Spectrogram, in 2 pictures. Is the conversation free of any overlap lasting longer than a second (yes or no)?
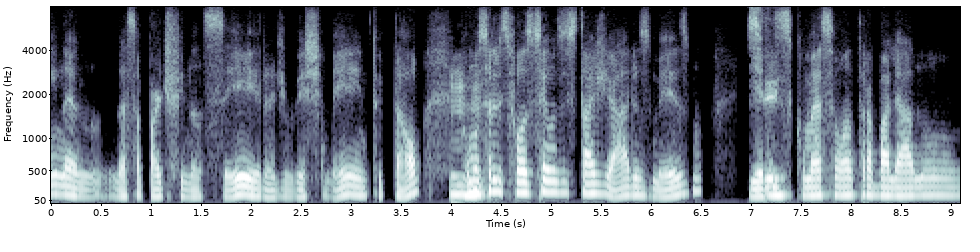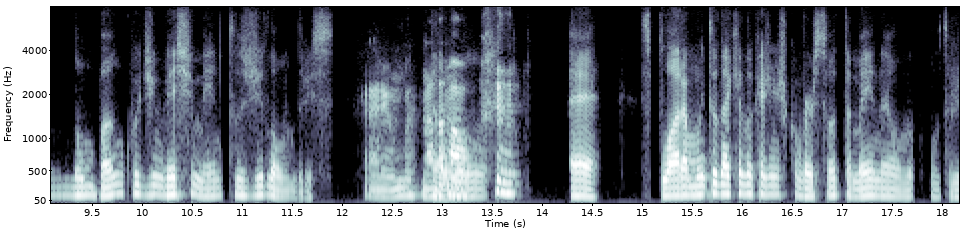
yes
